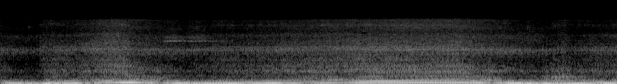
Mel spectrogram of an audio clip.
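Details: 2010 Hyundai Verna 1.5 CRDi U1 diesel after Liqui Moly Diesel Purge in the tank: a deep diesel note climbs and falls smoothly through each blip with no knock or rattle; the idle is softer and less harsh than before.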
